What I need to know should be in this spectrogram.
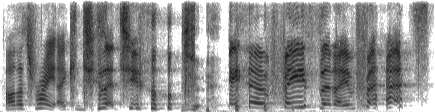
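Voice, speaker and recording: A woman's voice: sits high, lively intonation, measured pace, bright, forceful tone. A woman chatting casually as a player making a game character, playful and joking, often with short questions. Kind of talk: casual chat.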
